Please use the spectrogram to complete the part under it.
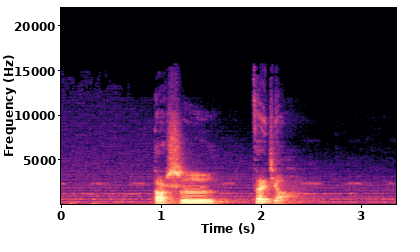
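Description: A man speaks warmly and respectfully, close by.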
